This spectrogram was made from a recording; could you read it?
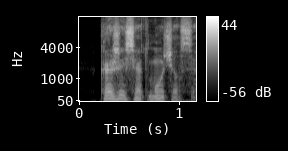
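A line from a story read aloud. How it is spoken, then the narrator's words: Corporal's whisper. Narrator (Russian): шепнул ефрейтор соседям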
